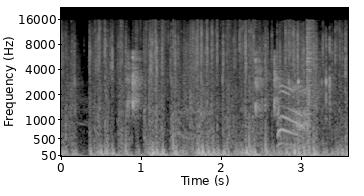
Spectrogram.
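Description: Horse hooves clip-clop in the medieval combat game Mordhau: a quick run of hoof beats, with a short neigh near the end, under excited talk and background game noise.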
